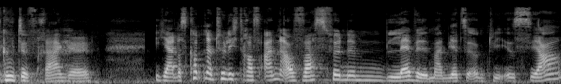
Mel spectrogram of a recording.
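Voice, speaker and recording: With lively intonation, a woman speaks at a medium pitch in an ordinary speaking voice. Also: moderate pace. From Germany, Hanover. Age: 30s. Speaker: poetry slam performer. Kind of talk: interview. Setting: studio.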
